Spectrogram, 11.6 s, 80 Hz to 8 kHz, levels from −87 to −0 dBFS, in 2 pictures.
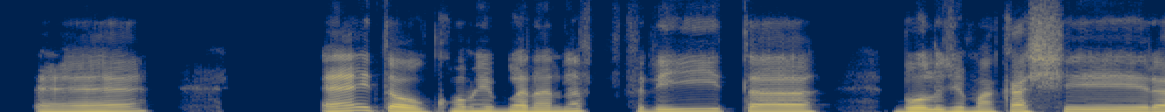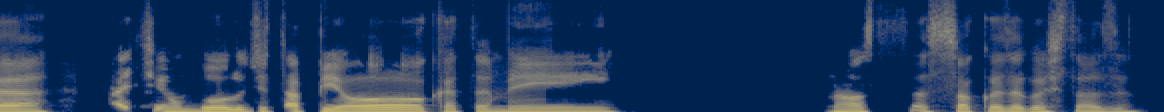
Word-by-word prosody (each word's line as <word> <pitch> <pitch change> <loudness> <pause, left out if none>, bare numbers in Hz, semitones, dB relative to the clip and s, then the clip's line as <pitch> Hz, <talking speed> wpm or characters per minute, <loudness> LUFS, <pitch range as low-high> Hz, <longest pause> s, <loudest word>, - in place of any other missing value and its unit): É, 145 +4 0 0.9
é 190 +7 +3
então 150 - +4
come 155 +3 0
banana 145 +3 +2 0.2
frita, 155 0 0 0.3
bolo 140 +2 +4
de 145 0 +2
macaxeira, 145 +1 +1 0.3
aí - - -2
tinha 145 -1 -4
um - - -1
bolo 140 +1 +3
de 135 0 -5
tapioca 140 +1 +2
também. 135 +2 -3 1.0
Nossa, 130 -1 -4
só 125 +5 -2
coisa 145 0 -1
gostosa. 120 -3 -4
140 Hz, 105 wpm, -24 LUFS, 135-150 Hz, 1.0 s, então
